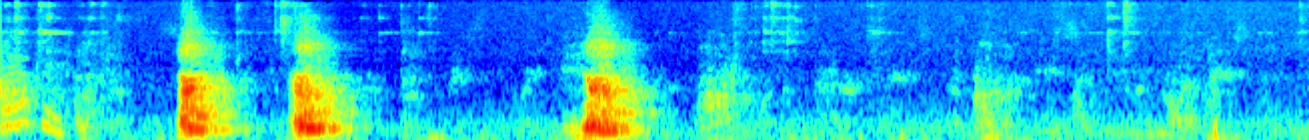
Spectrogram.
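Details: Barking incessantly at a hairbrush, a one-year-old Great Dane lets out two quick deep barks followed by a third after a pause, then quieter sounds and a person speaking softly.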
